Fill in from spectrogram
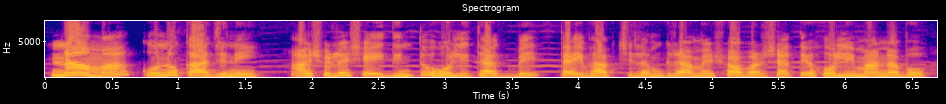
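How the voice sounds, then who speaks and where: A woman voicing a meek, devout young village daughter in an animated moral story, earnest and plaintive. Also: high voice, moderate pace, faint music behind, natural voice. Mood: hopeful, timid.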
